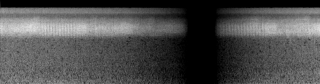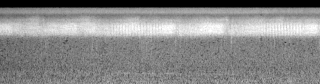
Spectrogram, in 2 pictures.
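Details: Cicadas in a Greek forest sing a dense, high, continuous buzzing chorus that swells and eases in waves; the sound fades to a brief silence near four seconds, then returns and grows louder.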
